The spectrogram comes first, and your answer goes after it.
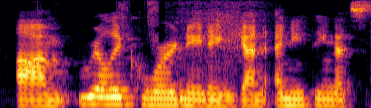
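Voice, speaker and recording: A woman with a Russian accent speaks in a very deep, low pitch. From Ukraine, Kharkiv; moved to New York at 10. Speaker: healthcare executive. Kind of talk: interview. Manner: hesitant, many fillers.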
